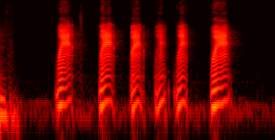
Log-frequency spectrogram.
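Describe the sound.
A voice imitates a duck call, giving six loud, nasal quacks in a quick, fairly even rhythm, with brief quiet gaps between them and no talking.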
